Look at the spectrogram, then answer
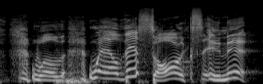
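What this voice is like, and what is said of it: Poor attempt at British accent. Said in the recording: “I can't do a British accent ... That's what people from Wales sound like”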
